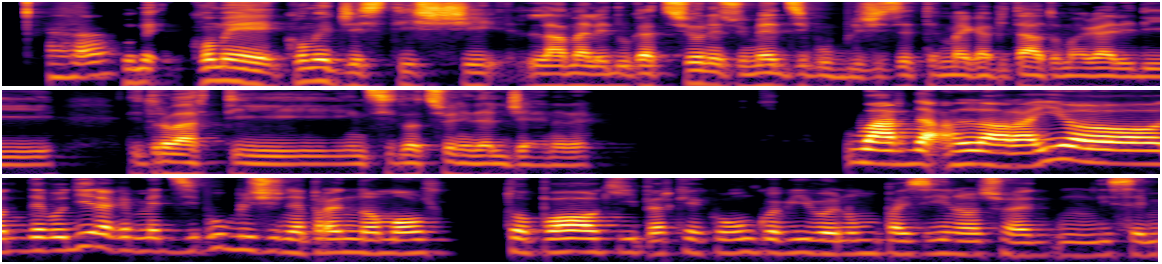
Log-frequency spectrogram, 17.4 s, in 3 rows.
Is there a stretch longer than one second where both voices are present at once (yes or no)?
no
